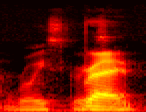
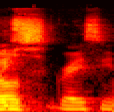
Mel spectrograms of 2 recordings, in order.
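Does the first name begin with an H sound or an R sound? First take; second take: R sound; H sound. First: The first name begins with an R sound. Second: The first name begins with an H sound. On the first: The speaker calls it wrong. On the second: The speaker calls it right. "The R is like H sound"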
